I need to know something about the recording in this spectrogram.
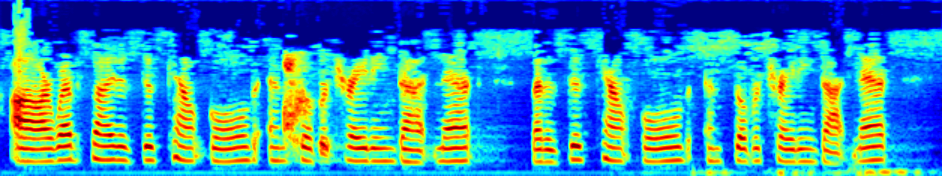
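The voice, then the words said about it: Slightly hoarse, failing voice. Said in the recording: “I'm losing my voice a little bit ... if I happen to cough”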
